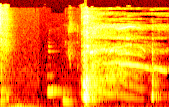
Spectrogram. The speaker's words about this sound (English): excuse us while Robin's puppy has the sneezes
